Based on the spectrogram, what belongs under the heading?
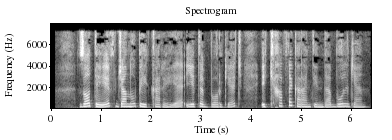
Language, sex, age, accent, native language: Uzbek, female, 19-29, Farg'ona, Uzbek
